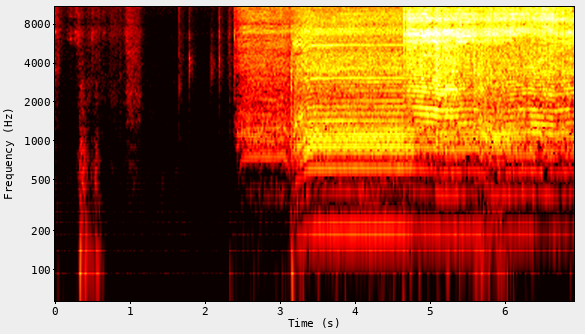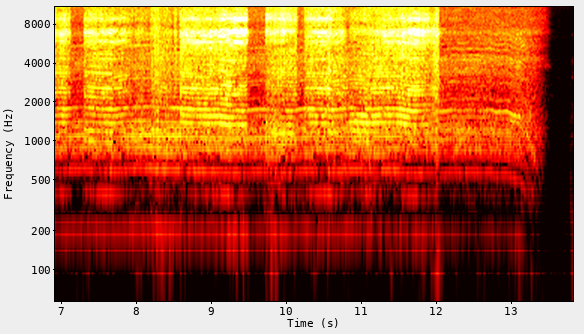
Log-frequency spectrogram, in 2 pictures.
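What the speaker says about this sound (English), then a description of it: "let's drill and tap it out" A drill bores and taps a hole in a small diecast model car part, running steadily for about ten seconds with brief dips in pitch before stopping, close and alone.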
